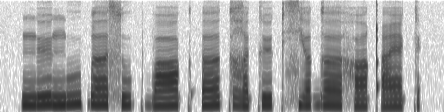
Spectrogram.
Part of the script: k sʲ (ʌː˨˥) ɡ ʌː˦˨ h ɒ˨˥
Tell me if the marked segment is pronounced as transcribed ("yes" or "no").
no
